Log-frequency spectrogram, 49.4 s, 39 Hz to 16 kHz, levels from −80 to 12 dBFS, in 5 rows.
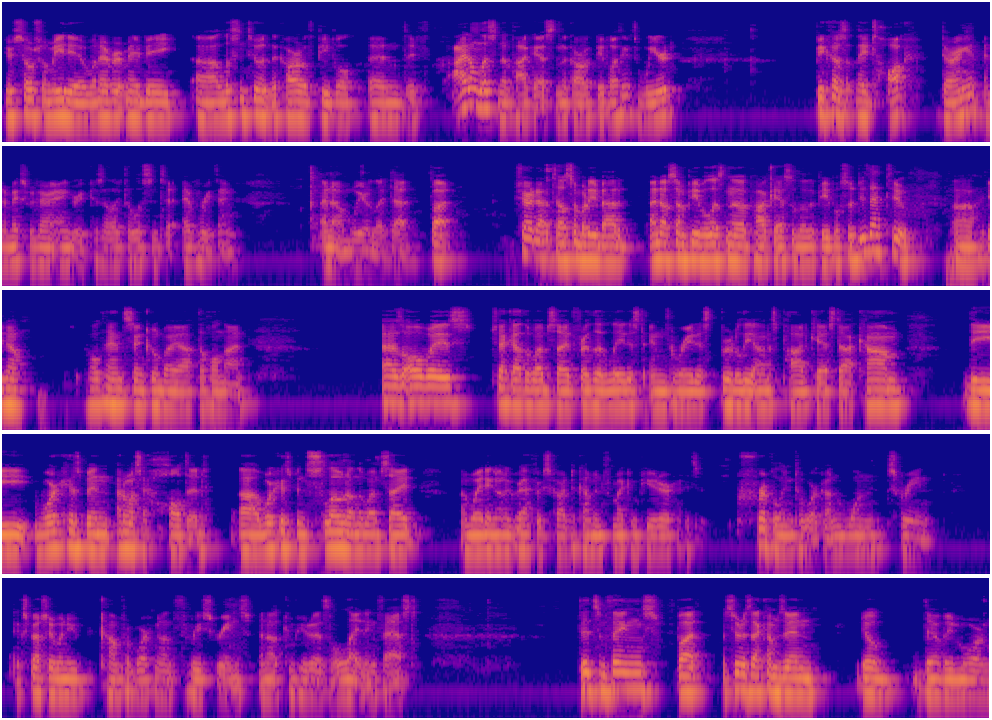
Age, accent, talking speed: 20-39, American, 205 wpm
